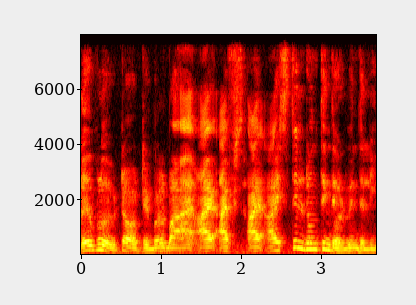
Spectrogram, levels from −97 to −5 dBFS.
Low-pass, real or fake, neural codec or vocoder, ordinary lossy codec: none; real; none; none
